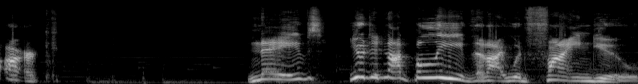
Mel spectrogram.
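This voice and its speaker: Using a put-on character voice, a man speaks at a high pitch and a very slow pace, with long, frequent pauses. Faint music sits in the background. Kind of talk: theatrical, archaic heroic speech. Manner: pompous, dramatic.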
